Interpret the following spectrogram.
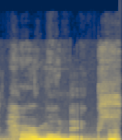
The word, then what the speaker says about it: harmonics: But how do we usually pronounce an O in isolation? It's got no final silent E, and it's not part of a digraph. It's not like OA, for example. If it's just an O, a plain old O, and it's got a consonant on each side, how do we usually pronounce that in American English? We pronounce it like ah.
